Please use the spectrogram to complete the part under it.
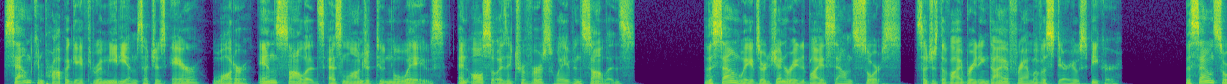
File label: Male Voice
